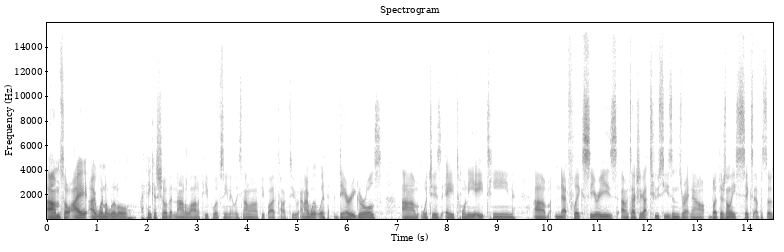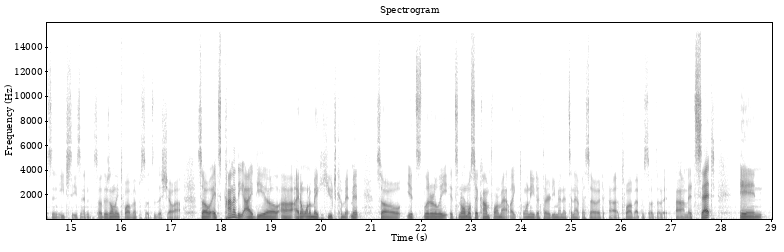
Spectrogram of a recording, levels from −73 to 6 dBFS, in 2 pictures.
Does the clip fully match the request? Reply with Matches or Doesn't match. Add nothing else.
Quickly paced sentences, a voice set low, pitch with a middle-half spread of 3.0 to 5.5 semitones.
Matches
